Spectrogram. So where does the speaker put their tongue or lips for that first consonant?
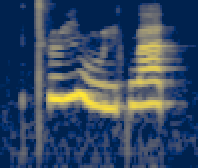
tongue tip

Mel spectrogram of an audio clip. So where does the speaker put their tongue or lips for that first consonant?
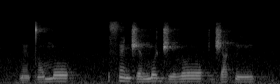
tongue tip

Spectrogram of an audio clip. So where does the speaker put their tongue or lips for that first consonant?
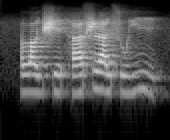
tongue tip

